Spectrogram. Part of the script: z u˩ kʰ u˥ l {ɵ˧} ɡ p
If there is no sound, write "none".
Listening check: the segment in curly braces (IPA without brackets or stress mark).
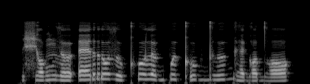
ɵ˧˥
